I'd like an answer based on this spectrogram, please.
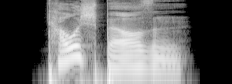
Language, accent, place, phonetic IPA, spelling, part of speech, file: German, Germany, Berlin, [ˈtaʊ̯ʃˌbœʁzn̩], Tauschbörsen, noun, De-Tauschbörsen.ogg
- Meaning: plural of Tauschbörse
